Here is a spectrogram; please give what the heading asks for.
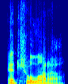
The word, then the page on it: enchilada: American English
